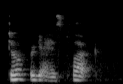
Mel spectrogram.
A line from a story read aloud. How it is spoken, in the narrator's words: whispered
